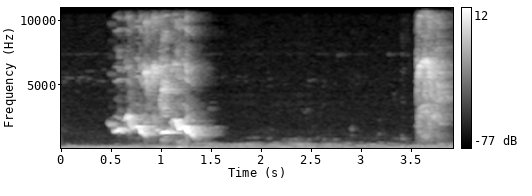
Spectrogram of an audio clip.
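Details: Female black-naped oriole used as a lure for males that are slow to sing, giving a squawky, nasal call that slurs downward, then a short harsh burst at the end over a low background hum.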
